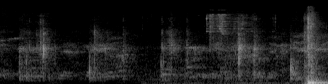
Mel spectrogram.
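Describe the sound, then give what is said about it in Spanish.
Keys jangle with light metallic clinks as a door is unlocked and opened, ending in a louder thud. “¡Espere, que ya le abro!”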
